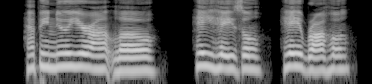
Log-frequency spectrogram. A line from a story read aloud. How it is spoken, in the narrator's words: May said in her bubbly voice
